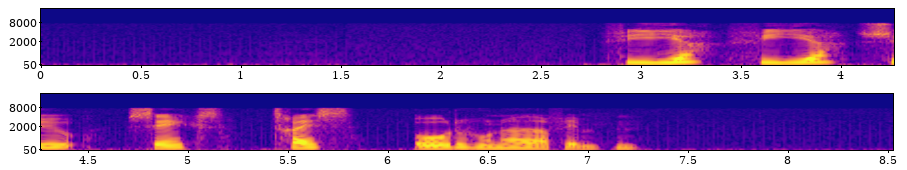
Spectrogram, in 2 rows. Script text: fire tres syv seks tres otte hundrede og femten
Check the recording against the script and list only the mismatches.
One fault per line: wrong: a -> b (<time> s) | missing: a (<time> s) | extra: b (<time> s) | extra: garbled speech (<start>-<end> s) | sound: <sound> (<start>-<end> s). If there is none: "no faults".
wrong: tres -> fire (3.4 s)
